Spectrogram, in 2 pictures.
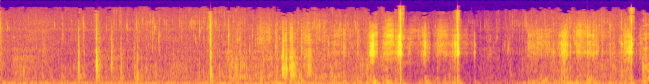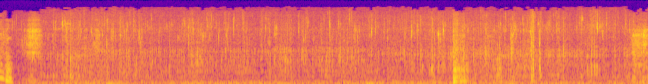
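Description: Water trickling from drip feeder lines into the plastic stacking planter pots of a pump-fed hydroponic tower, with scattered clicks and knocks from the pots being handled.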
